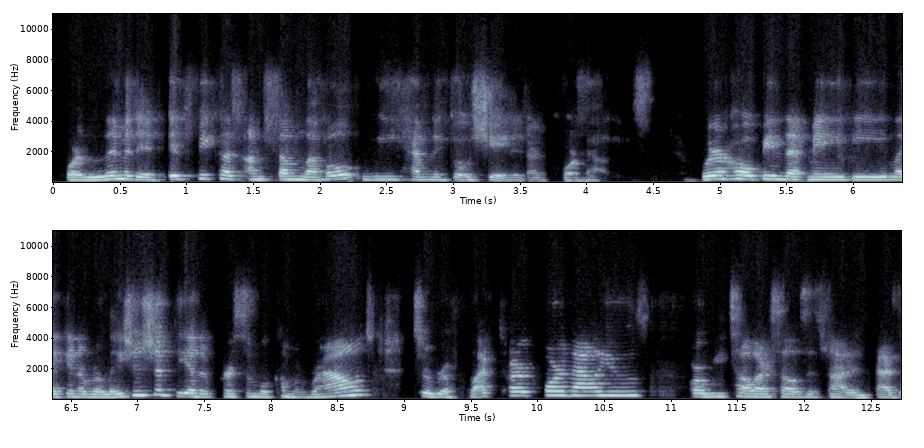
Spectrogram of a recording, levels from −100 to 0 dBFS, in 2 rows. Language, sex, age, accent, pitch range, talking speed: English, female, 30-49, American, 175-235 Hz, 185 wpm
